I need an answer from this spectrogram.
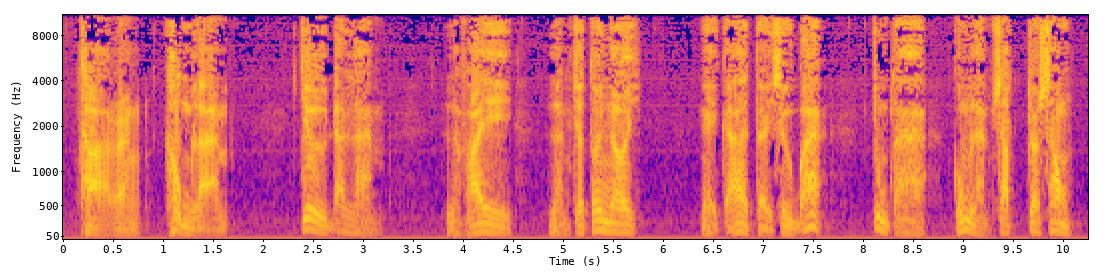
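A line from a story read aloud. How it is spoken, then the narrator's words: Hoarse voice. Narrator (Vietnamese): Lại một người nữa cất giọng khàn khàn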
